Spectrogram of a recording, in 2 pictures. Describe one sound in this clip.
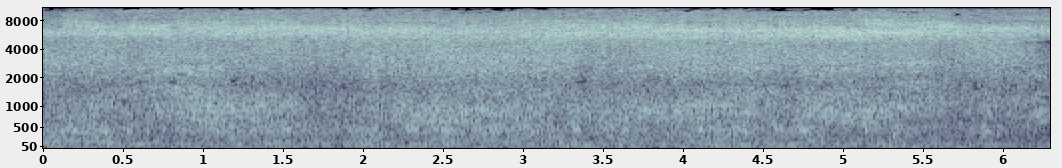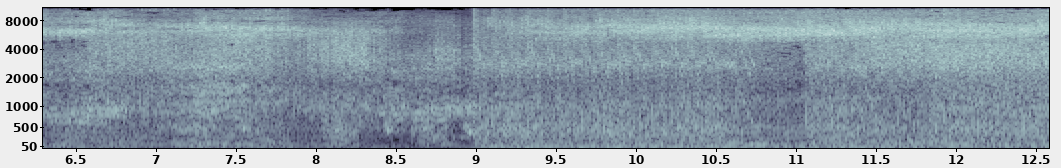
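Rockets explode with loud, rumbling booms.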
